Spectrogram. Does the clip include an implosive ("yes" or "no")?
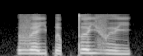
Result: yes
